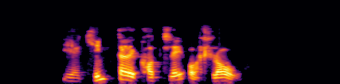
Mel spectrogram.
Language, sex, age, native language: Icelandic, male, 40-49, Icelandic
